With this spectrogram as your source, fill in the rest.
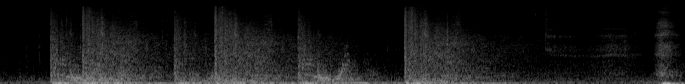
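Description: Shotgun blasts from Mass Effect: Legendary Edition: a few heavy, booming shots spaced a second or two apart, each trailing into a fading rumble, with no talking.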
